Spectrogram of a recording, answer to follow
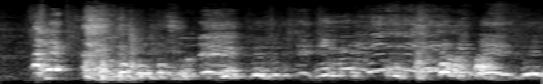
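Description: Hard laughter mixed with coughing, breaking out suddenly just after the start and continuing.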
